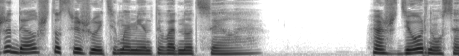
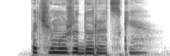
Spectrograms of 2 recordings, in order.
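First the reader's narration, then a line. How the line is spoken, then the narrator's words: Muffled question. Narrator (Russian): Глухо спрашиваю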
